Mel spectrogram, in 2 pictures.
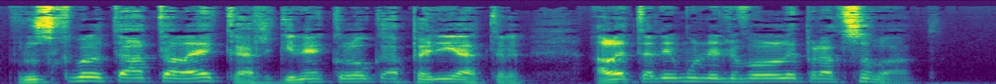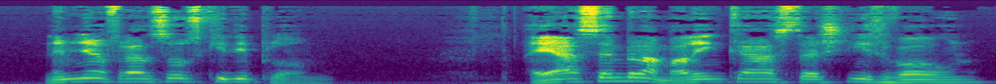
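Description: A man's voice: mid-range voice, expressive, a bit bright. A man reading as a shy, candid young woman. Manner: plain, artless.

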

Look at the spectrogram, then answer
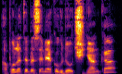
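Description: A man reading aloud gives voice to a wealthy older widow, a Russian émigré with a courteous, gentle way of speaking, in a pitch that sits neither high nor low for him. She comes across as gracious in this storybook reading. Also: expressive. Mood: warm.

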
